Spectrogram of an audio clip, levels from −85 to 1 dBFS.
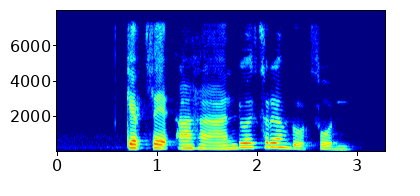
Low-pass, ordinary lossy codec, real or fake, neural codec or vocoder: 7.2 kHz; none; fake; codec, 16 kHz, 8 kbps, FunCodec, trained on Chinese and English, 25 frames a second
